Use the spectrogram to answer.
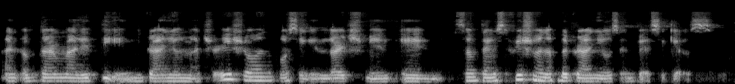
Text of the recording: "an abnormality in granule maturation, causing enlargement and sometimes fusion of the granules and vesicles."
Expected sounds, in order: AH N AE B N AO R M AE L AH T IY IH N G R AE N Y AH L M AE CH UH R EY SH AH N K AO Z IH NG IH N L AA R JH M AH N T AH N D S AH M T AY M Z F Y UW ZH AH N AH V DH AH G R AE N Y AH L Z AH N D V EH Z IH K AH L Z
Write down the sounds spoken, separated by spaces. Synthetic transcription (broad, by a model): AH N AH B N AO R M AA L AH T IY IH N G R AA N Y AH L M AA CH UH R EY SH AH N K AO S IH NG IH N L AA R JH M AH N T AH N D S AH M T AY M S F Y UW SH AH N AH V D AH G R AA N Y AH L S AH N D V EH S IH K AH L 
